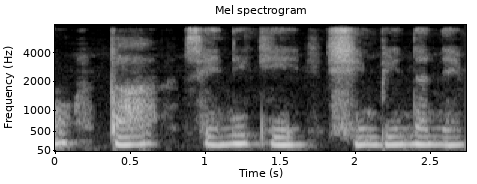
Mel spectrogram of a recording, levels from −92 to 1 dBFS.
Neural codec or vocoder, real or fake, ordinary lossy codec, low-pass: vocoder, 44.1 kHz, 128 mel bands, Pupu-Vocoder; fake; none; 7.2 kHz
